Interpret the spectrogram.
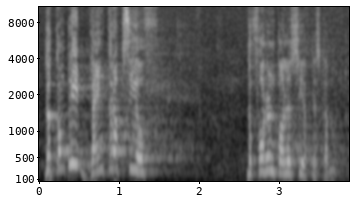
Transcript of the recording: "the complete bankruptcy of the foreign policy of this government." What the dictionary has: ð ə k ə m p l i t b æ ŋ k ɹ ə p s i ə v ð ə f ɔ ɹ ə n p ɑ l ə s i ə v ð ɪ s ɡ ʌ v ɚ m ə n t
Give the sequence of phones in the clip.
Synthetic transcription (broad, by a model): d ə k ə m p l i t b æ ŋ k ɹ ə p s i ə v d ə f ɔ ɹ ə n p ɑ l ə s i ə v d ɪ s ɡ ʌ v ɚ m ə n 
